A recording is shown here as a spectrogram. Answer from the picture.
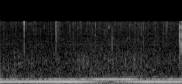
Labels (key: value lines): label: anthrophony, boat engine
recorder: SoundTrap 500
